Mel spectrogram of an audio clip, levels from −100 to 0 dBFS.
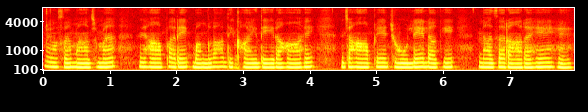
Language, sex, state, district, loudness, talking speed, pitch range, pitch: Hindi, female, Rajasthan, Jaipur, -13 LUFS, 145 wpm, 195-205 Hz, 200 Hz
